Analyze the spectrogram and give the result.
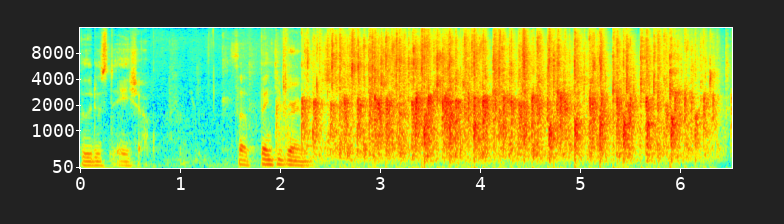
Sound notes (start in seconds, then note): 1.9 audience applauding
